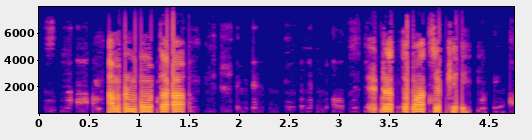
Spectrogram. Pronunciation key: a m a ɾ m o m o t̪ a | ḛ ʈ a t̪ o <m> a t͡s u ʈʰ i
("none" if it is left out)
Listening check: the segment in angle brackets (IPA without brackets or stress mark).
m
